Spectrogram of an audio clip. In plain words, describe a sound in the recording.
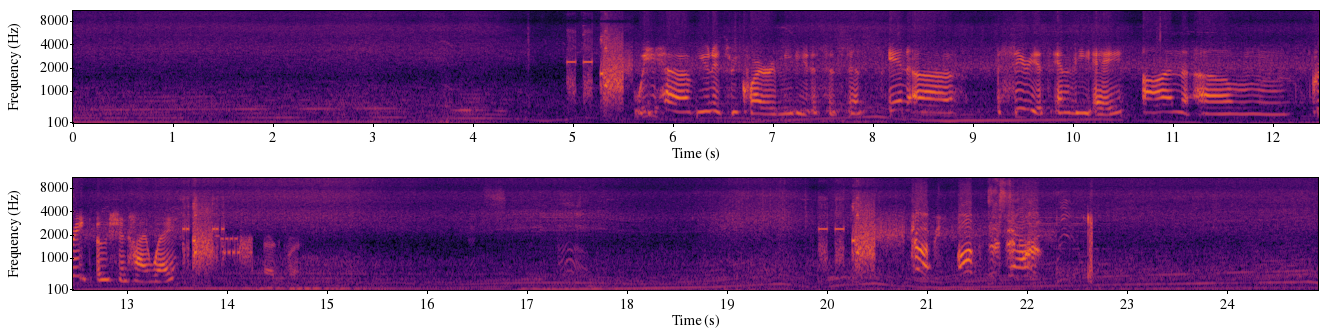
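A car engine hums steadily, rising and falling in pitch as the car drives.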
